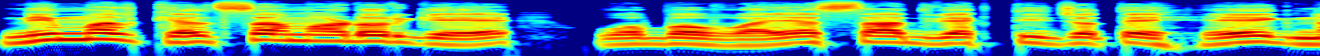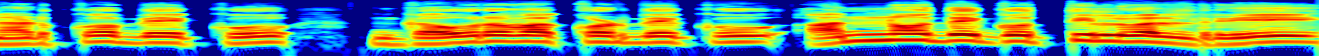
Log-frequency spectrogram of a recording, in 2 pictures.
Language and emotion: Kannada, angry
